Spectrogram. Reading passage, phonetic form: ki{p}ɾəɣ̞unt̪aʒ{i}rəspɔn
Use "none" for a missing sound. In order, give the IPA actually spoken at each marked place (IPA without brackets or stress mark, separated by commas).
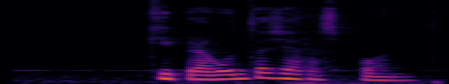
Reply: p, a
